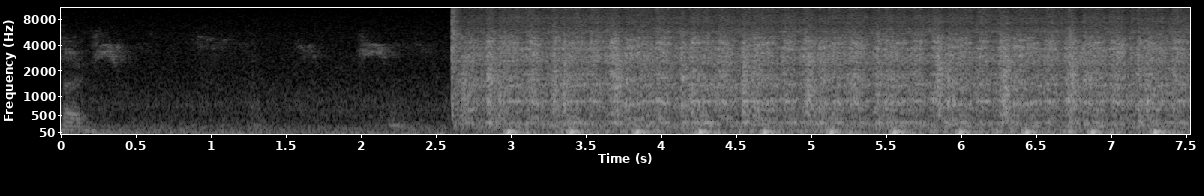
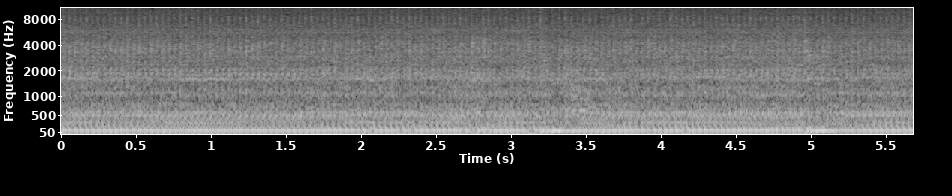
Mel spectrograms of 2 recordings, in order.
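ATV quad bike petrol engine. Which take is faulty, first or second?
first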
